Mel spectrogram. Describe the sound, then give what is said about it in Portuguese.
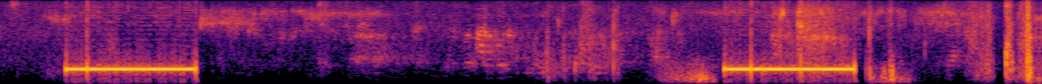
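A telephone line after a call has dropped: two loud, steady low-pitched tones, each about a second long and several seconds apart, with faint murmured talk and clatter between them. “Acabamos de nos falar por telefone, acho que a ligação do senhor caiu.”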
